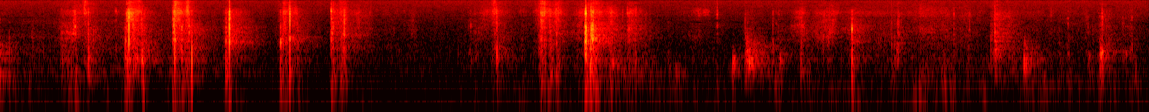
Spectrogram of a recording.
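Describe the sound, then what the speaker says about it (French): An oracle card deck being shuffled by hand, a quick run of crisp riffling snaps and flutters, close and fairly quiet, then a pause and a few slower card slides as one card is drawn. "Je vais prendre une autre carte, voyons voir."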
